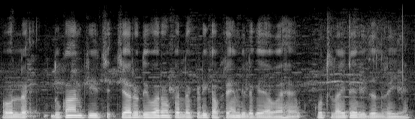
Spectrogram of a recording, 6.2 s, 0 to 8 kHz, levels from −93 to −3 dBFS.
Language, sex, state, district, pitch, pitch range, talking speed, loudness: Hindi, male, Rajasthan, Bikaner, 105 Hz, 100-115 Hz, 190 wpm, -18 LUFS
